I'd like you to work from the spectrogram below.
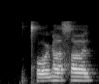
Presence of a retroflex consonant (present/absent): present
